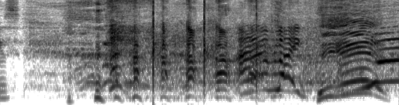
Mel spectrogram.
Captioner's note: laughter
